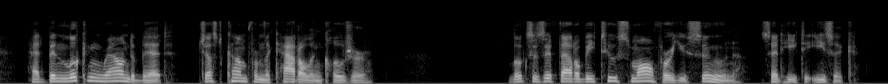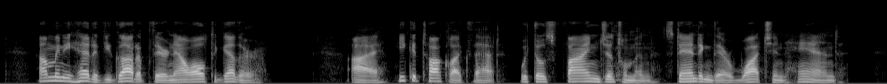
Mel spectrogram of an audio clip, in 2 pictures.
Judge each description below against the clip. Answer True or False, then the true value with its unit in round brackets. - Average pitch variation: False (6.6 semitones)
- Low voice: True (115 Hz)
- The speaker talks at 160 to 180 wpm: True (170 wpm)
